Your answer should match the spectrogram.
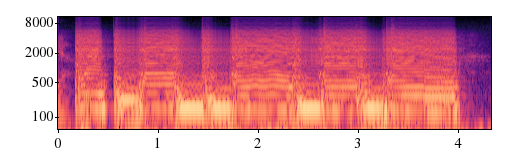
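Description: Electric guitar, tuned down a half step, playing a rock riff: rapid chugging on the open low E string broken by single melody notes on the A string (7th and 5th frets), several notes a second.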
